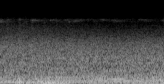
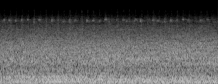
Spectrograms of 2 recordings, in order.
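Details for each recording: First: R31 Nissan Skyline TI petrol engine after an exhaust leak repair idles with a steady, even low hum, with no puffing and only the typical lifter tick remaining. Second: Nissan R31 Skyline TI petrol engine idling after exhaust leak repair: steady idle with a faint, quick light ticking, typical hydraulic lifter tick; exhaust leak gone, runs smooth.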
